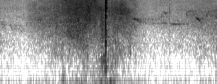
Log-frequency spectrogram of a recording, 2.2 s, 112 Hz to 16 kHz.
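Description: Whoosh of a golf swing rising into a single sharp click as a 4 hybrid (rescue) club strikes the ball off the tee, about a second in.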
